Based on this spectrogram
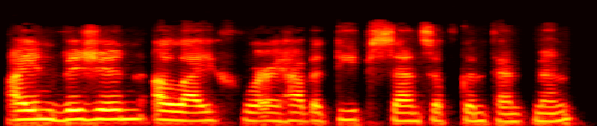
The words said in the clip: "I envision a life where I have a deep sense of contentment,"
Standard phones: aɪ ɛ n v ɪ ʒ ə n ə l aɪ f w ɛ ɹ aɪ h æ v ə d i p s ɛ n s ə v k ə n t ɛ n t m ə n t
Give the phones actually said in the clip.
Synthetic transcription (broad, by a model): aɪ ɛ n v ɪ ʒ ə n ə l aɪ f w ɛ ɹ aɪ h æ v ə d i p s ɛ n s ə v k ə n t ɛ n t m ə n t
